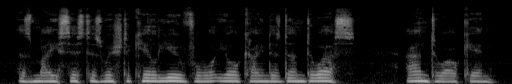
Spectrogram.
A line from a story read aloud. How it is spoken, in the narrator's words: the other queen said in a rather calm voice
